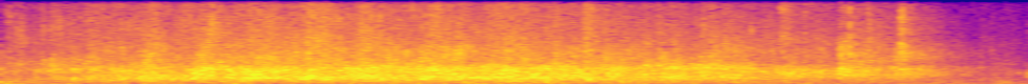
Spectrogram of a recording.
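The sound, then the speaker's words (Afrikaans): An audience claps steadily for about five seconds, applauding a man at the speaker's request. It is a dense, even patter of many hands that holds at full strength and eases off slightly at the end. No one speaks. “Geef hom 'n lekker hande klap toe.”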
